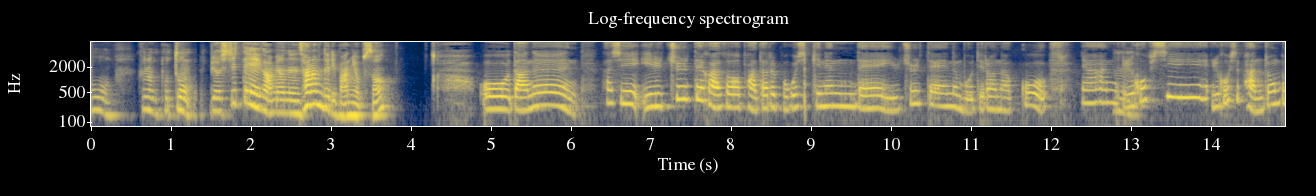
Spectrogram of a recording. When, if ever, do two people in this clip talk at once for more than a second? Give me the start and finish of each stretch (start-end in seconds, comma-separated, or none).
none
